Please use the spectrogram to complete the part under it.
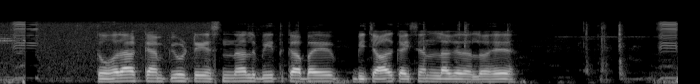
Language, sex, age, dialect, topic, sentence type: Magahi, male, 18-24, Central/Standard, banking, statement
